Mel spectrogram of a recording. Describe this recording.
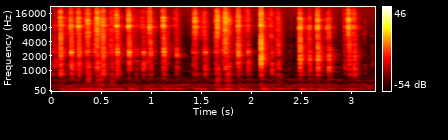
Sound effects > Objects / House appliances
Fast Mechanical Keyboard Typing 02
Fast typing on a mechanical keyboard. - Take 2 Keyboard: havit HV-KB389L - Blue Switches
